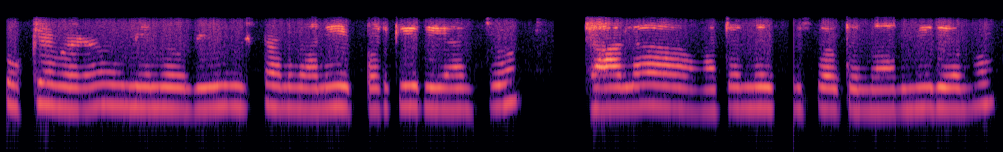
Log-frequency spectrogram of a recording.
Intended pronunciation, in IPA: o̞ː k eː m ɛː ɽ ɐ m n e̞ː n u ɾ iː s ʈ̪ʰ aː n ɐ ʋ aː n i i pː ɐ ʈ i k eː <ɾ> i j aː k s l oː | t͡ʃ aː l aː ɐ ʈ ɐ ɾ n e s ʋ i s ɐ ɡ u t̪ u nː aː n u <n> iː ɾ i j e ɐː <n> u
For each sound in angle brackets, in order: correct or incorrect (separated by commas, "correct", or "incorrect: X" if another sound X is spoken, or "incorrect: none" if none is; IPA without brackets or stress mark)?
correct, incorrect: m, incorrect: m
